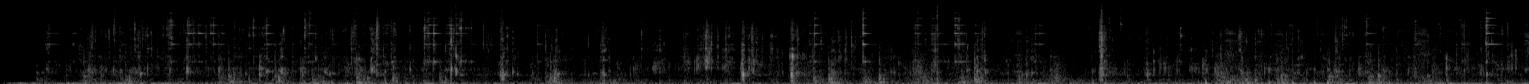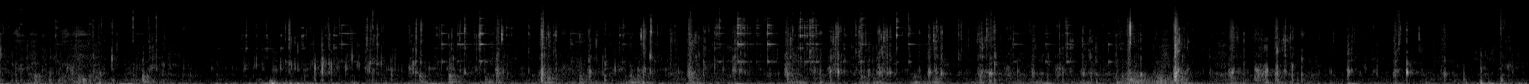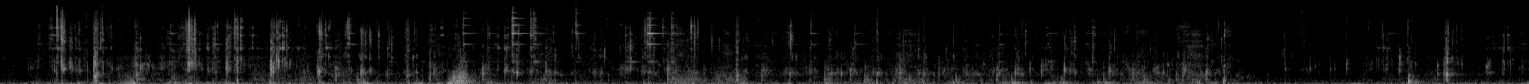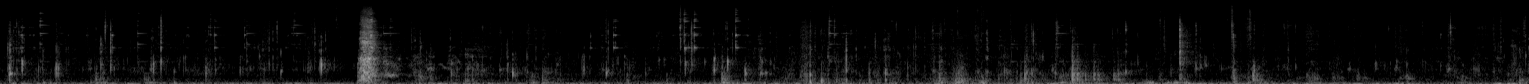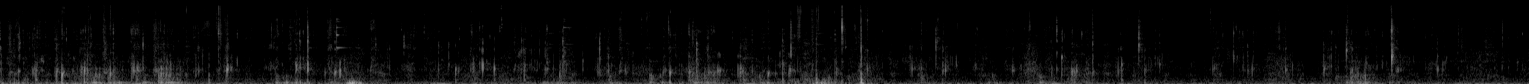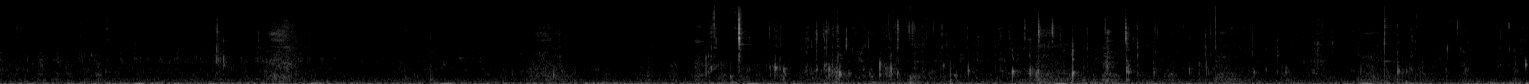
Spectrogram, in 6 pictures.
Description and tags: Igor12b-eating dinner
A recording of my Alaskan Malamute, Igor, while he is waiting for his dinner. Malamutes are known for their evocative vocal ability. Recorded with a Zoom H2 in my kitchen.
